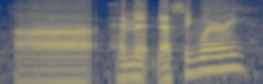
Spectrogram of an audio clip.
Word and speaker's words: Hemet Nesingwary: of Warcraft one of my favorite quest givers hemet nesting weary that's how I've always said it that's that's an accurate pronunciation have you yes so he originally appears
